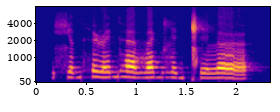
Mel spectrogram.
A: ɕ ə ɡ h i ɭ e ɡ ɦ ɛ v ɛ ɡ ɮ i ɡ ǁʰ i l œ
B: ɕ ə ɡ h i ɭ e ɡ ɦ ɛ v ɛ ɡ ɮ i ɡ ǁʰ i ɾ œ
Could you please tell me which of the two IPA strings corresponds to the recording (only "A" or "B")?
A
